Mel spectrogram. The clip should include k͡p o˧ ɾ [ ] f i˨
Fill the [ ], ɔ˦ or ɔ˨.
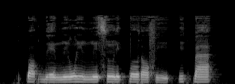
ɔ˨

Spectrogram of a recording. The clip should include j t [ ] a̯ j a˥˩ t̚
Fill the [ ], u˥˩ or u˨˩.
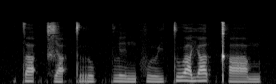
u˥˩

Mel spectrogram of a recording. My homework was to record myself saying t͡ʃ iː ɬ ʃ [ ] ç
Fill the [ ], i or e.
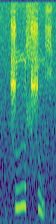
i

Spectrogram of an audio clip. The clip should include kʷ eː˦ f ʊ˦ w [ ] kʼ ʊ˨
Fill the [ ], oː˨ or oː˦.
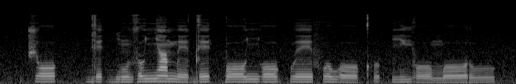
oː˨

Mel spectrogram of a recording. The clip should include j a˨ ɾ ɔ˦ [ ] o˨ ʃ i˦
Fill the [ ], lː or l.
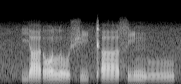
l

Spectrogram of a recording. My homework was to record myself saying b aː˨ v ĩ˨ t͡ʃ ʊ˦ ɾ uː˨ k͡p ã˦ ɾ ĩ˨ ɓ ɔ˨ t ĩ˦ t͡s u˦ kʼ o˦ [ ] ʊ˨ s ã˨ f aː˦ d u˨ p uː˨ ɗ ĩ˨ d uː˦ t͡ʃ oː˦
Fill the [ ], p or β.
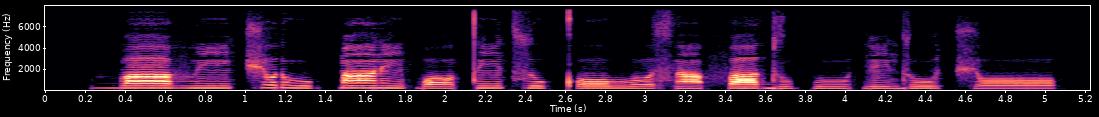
β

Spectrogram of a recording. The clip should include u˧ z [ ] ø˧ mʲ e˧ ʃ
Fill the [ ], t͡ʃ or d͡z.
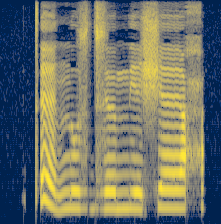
d͡z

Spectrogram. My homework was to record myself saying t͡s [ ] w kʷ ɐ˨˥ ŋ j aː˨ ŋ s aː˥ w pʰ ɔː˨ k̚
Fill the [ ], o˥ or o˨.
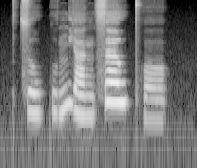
o˨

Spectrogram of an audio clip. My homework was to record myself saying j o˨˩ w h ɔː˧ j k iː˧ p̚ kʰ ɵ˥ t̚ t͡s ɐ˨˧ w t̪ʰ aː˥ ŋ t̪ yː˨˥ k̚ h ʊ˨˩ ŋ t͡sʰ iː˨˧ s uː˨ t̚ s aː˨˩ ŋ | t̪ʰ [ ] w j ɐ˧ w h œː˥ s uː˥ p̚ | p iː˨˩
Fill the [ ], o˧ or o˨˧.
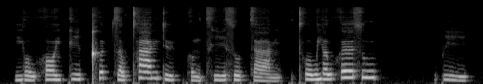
o˨˧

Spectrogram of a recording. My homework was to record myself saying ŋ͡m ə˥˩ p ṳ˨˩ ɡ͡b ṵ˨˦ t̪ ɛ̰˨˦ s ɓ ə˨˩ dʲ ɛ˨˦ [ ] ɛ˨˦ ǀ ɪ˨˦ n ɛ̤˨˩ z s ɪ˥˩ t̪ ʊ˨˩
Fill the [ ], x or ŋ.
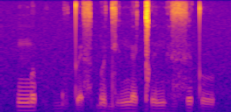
ŋ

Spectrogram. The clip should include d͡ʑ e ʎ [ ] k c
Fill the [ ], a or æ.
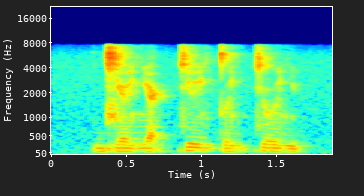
æ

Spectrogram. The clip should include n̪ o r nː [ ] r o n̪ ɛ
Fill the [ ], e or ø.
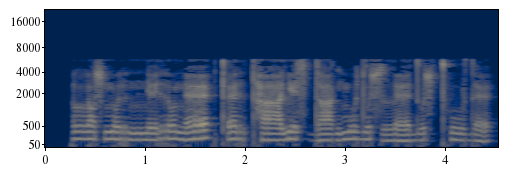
e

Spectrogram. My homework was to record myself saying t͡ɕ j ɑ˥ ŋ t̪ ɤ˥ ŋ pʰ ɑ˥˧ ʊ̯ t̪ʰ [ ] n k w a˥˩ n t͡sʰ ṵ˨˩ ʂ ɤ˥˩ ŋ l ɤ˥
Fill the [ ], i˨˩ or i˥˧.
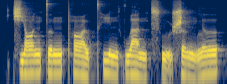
i˥˧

